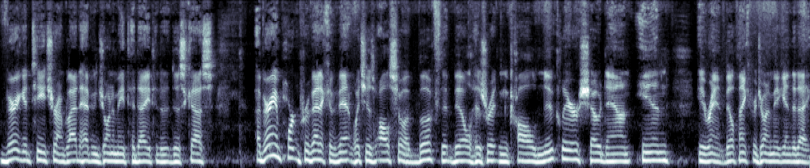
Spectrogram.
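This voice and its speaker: At a fairly quick pace, a man with a medium-pitched, somewhat breathy voice and a dark, mellow tone keeps his loudness very even and his intonation fairly even. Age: 70s. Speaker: pastor and prophecy show host. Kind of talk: interview discussion.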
